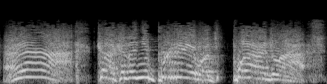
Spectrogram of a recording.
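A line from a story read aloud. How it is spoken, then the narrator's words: Panicked shout. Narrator (Russian): закричал в панике Николай Николаевич, потерявший власть над своими эмоциями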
